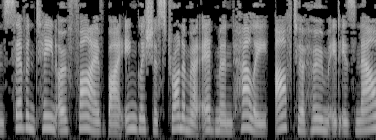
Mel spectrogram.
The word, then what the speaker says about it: Halley: Colin Ronan, one of Edmund Halley's biographers, preferred Hawley, similar to Holly.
